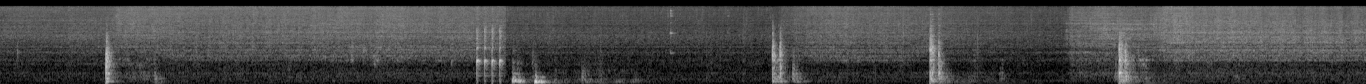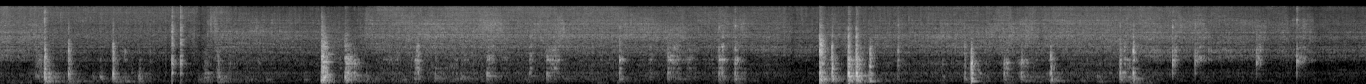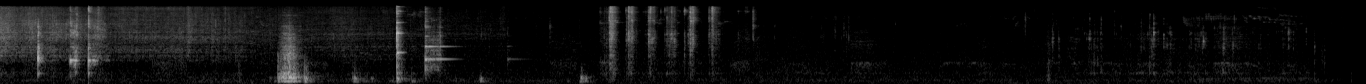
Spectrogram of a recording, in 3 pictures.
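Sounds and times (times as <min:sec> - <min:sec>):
food sizzling in a frying pan: 0:00.0 - 0:32.6.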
